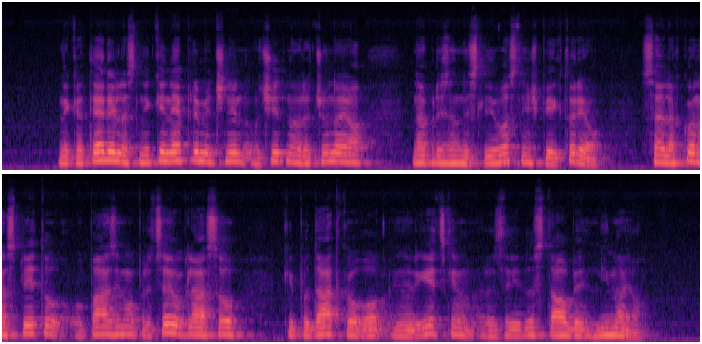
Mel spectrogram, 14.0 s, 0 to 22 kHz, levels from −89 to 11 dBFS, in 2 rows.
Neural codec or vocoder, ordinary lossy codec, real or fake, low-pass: none; none; real; 19.8 kHz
